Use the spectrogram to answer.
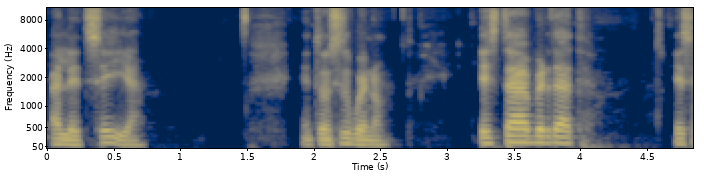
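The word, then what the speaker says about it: ἀλήθεια: Si tú escucharas una persona que habla griego, escucharías este aletseya.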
